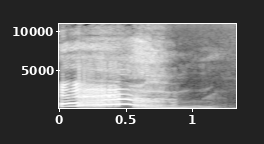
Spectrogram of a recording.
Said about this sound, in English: big yawn there.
